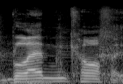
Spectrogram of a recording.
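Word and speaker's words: Blencathra: Oh, it's just not even Ben. It's Blen. – Blen Carfa.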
